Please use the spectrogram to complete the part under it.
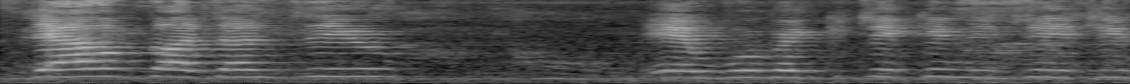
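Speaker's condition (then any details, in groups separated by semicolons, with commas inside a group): Traumatic brain injury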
